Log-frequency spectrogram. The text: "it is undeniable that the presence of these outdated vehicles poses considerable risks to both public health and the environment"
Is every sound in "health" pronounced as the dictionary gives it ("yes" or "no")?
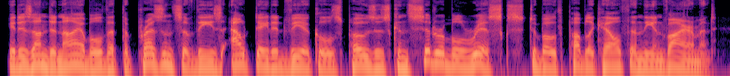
yes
